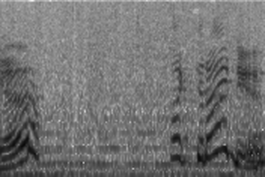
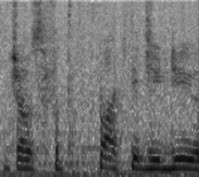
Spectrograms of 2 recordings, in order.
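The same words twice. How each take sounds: First: Squeaky high, baffled huh what; shocked disbelief. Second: Said in the usual way. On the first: Retold or imitated. Accused at the bar, he squeaks back in shocked disbelief. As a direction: voice jumps way up in disbelief. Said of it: "And I was like". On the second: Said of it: "and he's like".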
